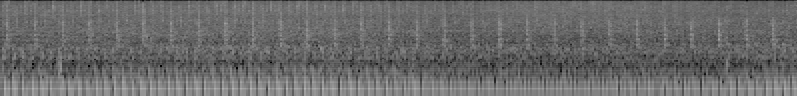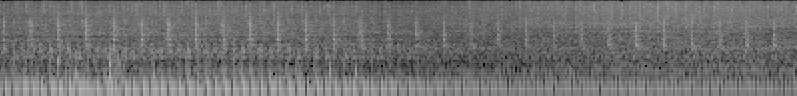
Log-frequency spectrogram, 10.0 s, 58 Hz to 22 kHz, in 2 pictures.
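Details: 2005 Porsche 997 S, Tiptronic, 82,000 km: a steady rapid knocking, about three per second, over the low engine drone that swells as revs rise. Internal engine knock.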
